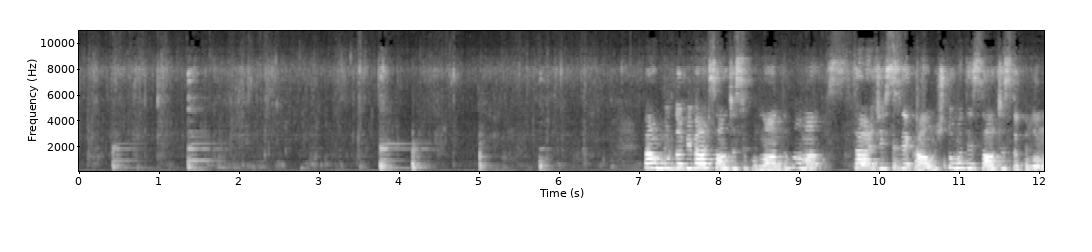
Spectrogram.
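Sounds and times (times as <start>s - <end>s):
faint sizzle: 0.0s - 12.0s
spoon knocking metal pot: 0.4s - 1.9s, 3.8s - 5.2s, 10.0s - 11.0s.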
